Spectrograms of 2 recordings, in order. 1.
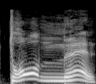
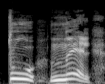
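Первый гласный звучит как 'o'. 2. Первый гласный звучит как 'u'. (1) "А как некоторые говорят" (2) "а я говорю, в туннель"

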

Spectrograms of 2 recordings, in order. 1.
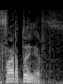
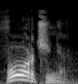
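Средний согласный — простой звук т. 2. Средний согласный — звук ч. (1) "Никогда не Фортунер" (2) "Форчунер называется автомобиль"

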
